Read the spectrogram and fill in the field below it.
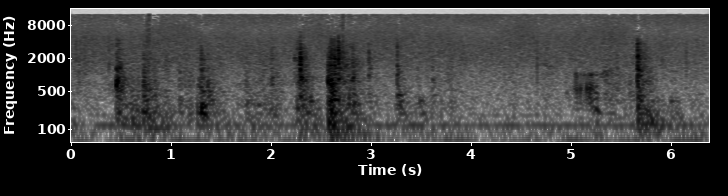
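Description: A key scrapes and clicks in a door lock, unlocking a door that was closed from the other side, with a cluster of irregular metallic rattles, a pause, then a few final clicks over a low steady hum.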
